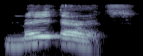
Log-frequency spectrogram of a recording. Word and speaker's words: me'eretz: to say it, but is it meretz? Meretz? So, yeah, me'eretz. So it's comprised of one word, eretz. The noun means land.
